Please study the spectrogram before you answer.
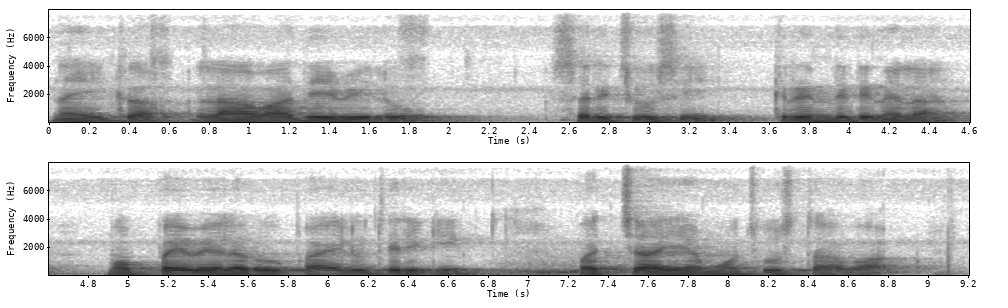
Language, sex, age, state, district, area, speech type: Telugu, male, 18-30, Andhra Pradesh, Konaseema, rural, read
